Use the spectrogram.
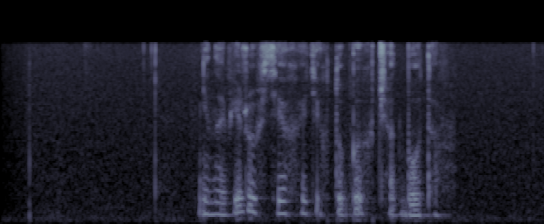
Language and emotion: Russian, neutral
